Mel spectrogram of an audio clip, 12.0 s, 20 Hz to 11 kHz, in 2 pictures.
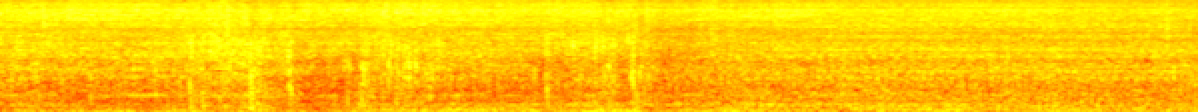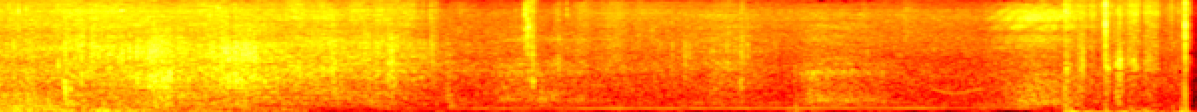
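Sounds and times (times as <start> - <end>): wind buffeting microphone: 0.0 - 7.5
bike rattling: 0.0 - 9.9
bike tyres rumbling on gravel: 0.0 - 10.2.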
